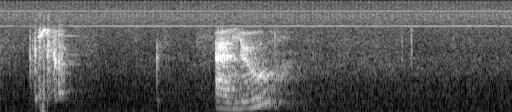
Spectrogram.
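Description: A woman speaks into a telephone.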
